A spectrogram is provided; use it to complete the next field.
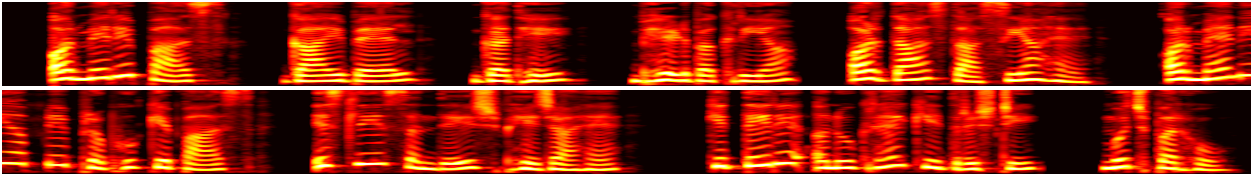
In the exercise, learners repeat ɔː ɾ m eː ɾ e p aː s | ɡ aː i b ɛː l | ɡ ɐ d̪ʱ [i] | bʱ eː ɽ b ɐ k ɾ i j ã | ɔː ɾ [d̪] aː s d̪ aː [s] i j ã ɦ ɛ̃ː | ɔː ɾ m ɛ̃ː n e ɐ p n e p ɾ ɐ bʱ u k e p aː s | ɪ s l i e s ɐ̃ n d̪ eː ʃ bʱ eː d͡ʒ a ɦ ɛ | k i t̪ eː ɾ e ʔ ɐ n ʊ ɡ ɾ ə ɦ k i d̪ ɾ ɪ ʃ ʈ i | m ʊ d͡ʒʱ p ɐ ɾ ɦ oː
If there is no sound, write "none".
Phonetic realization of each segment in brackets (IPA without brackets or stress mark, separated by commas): e, d̪, s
